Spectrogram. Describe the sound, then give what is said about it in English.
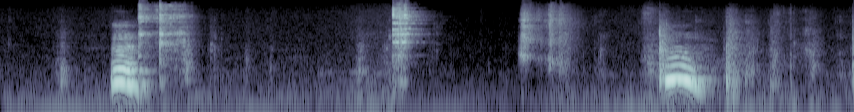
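A fork and spoon clink and scrape against a plate of nasi goreng, Indonesian fried rice, eaten with the spoon in the right hand and the fork in the left. A few bright bursts of metallic clatter come between quiet pauses. “So I'm just going to grab a fork and a spoon, because that's how Indonesians would eat their nasi goreng. Spoon in the right hand and fork in the left.”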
